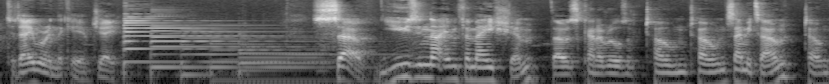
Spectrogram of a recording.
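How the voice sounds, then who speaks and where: Relaxed man teaching guitar. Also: lowish voice. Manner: relaxed, explains step by step, checks in with "yeah?" and "okay?". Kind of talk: guitar lesson. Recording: loud guitar music behind the voice.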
